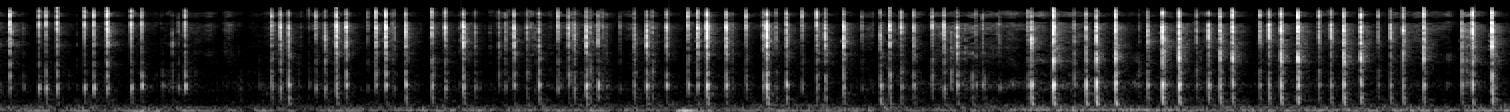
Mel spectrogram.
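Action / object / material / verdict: tap / plastic makeup compact / plastic / none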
